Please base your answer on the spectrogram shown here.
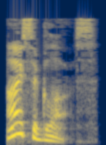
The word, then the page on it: isogloss: British English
